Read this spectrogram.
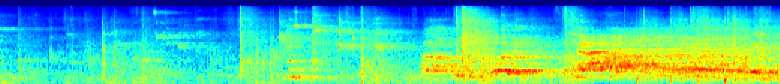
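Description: Players' shoes squeak on the court floor.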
